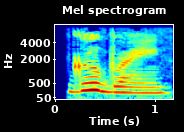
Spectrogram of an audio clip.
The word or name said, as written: goobrain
